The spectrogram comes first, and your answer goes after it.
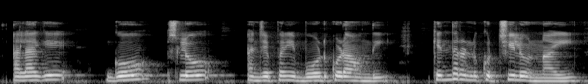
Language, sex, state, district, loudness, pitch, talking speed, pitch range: Telugu, female, Telangana, Hyderabad, -15 LUFS, 185 Hz, 120 wpm, 160-205 Hz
